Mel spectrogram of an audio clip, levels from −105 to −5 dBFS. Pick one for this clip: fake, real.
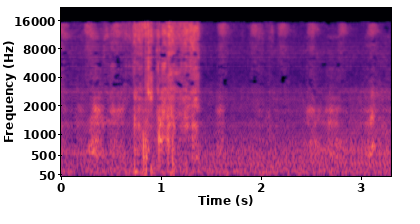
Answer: fake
